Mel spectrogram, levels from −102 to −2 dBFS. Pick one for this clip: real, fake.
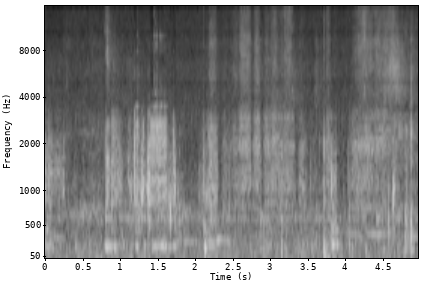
real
